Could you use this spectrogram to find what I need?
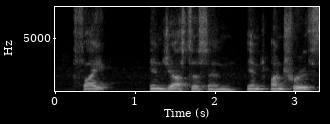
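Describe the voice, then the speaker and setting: A man speaks with a Virginia accent. His pace is fairly slow. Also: very clean recording, silent background. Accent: US Southern (Virginia). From Virginia, rural Blue Ridge foothills. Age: 60s. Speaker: physician and cattle farmer. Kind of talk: interview. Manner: halting, many fillers.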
